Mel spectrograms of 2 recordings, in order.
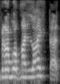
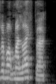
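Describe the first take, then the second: First: Higher, louder repeated protest; insistent plea. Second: Said in the usual way. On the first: Retold or imitated. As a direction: insist on it, retelling a desperate plea.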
